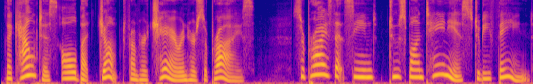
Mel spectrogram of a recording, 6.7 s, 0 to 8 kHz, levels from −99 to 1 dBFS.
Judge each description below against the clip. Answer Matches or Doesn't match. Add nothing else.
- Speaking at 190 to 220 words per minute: Doesn't match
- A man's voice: Doesn't match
